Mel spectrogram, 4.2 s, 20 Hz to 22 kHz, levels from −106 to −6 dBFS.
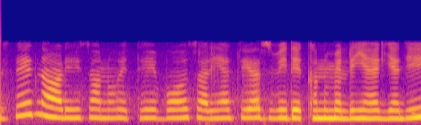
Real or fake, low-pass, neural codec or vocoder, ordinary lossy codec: real; 5.4 kHz; none; none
